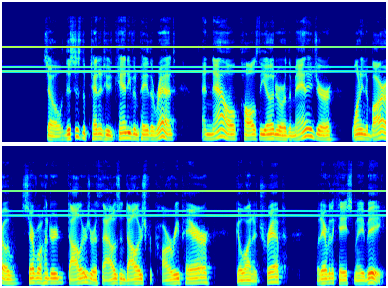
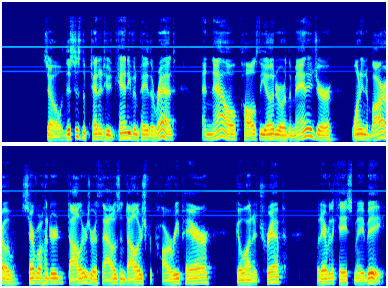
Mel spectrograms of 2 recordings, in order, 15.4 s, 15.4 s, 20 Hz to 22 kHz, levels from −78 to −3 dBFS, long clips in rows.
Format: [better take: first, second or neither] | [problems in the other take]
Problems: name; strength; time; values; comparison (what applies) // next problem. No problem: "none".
second | high-pitched whine; loud; throughout; 6 kHz, 6 dB below the speech; faint in the second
